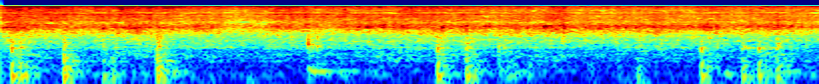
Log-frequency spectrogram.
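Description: Onion frying in a pan with garlic, leek and carrot, a dense close sizzle throughout with intermittent knocks and scrapes from stirring, and no voices.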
